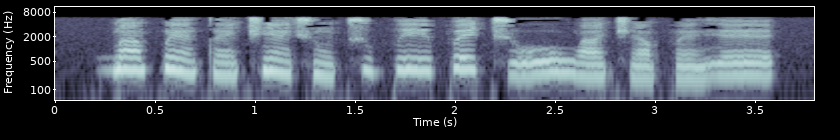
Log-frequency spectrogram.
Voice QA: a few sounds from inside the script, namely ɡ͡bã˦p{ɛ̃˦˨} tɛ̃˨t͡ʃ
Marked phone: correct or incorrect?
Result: correct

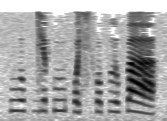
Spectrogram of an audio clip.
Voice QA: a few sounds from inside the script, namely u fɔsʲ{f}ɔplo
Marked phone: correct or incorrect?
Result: correct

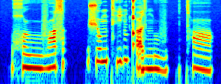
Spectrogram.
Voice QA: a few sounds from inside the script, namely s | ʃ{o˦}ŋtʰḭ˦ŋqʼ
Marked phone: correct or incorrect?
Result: correct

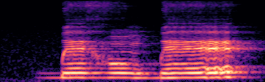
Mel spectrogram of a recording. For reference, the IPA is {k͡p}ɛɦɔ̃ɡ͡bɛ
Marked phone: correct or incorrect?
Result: incorrect: ɡ͡b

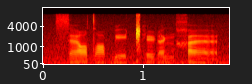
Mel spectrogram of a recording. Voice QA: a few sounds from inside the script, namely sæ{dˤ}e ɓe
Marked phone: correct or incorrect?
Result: correct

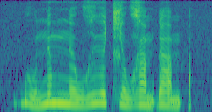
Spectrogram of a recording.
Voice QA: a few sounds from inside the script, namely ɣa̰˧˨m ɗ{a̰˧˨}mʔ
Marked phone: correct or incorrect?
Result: correct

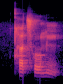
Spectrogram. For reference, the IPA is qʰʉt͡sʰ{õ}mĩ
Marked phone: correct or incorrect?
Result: incorrect: o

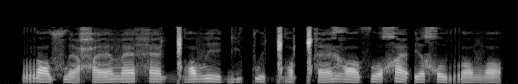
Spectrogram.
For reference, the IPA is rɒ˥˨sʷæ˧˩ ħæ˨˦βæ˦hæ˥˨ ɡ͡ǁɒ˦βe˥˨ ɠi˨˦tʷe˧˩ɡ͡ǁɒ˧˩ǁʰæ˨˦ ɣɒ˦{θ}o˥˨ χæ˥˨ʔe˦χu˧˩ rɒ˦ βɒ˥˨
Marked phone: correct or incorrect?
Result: correct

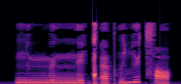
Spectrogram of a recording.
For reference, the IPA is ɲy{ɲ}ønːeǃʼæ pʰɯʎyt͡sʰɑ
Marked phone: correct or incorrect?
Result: incorrect: mː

